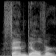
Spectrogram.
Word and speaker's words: Phandelver: We are probably going to do Lost Mine of Phandelver. Am I saying that right? – Yep.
